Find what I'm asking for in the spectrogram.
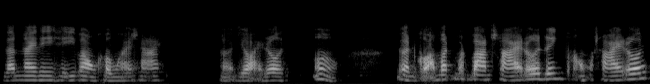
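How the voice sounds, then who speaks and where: A woman teaching an online English lesson, slowly modelling word stress and calling out students who answered right. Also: medium pitch, steady tone, creaky, fairly bright tone, dull audio. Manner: slow, drawn-out model pronunciations of English words; calls out student names and marks answers right.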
